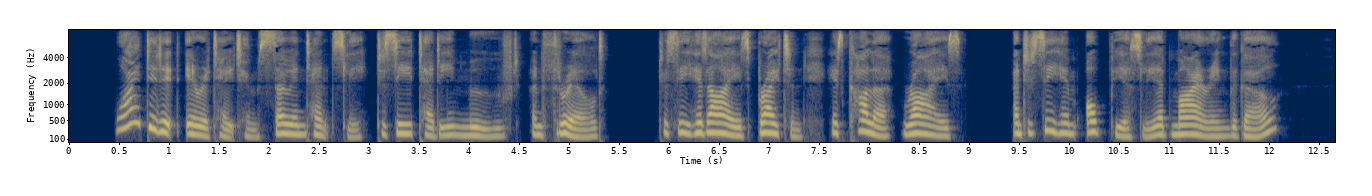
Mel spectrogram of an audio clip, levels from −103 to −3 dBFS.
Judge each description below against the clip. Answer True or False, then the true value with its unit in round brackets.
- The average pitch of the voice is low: False (195 Hz)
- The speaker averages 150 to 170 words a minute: False (135 wpm)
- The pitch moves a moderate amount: True (5.0 semitones)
